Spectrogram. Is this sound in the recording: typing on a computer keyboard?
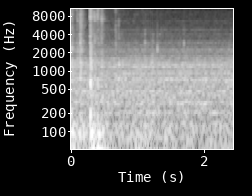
yes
